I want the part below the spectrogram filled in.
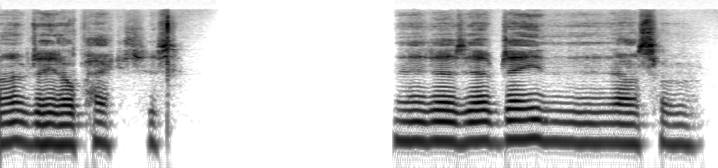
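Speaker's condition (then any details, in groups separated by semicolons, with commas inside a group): Parkinson's disease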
